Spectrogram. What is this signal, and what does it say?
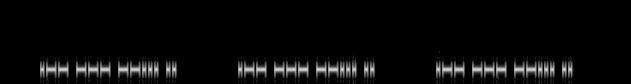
Morse code, heard as a keyed tone, about 40 wpm, 700 Hz. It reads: WO7I WO7I WO7I
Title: USA Call Signs - 4 Characters - Repeated 3x - 40wpm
